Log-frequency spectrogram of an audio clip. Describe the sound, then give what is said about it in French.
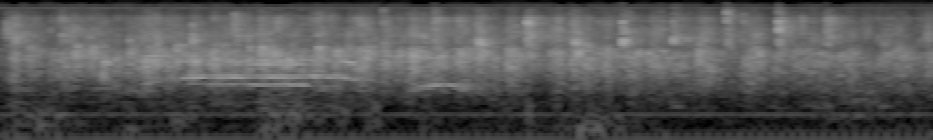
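Loud, steady audience applause fills the whole stretch, called for a young man invited forward at a French-speaking religious gathering, dense clapping with no break. “Acclamation pour Habib.”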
